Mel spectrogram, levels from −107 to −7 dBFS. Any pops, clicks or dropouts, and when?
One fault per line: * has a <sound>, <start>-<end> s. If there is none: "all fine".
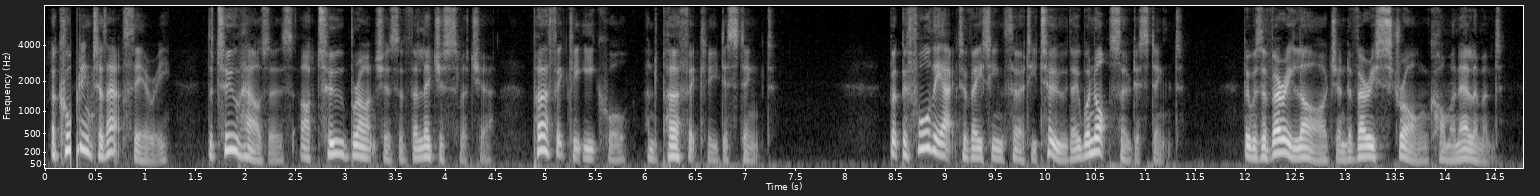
* has a dropout, 0.3-0.3 s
